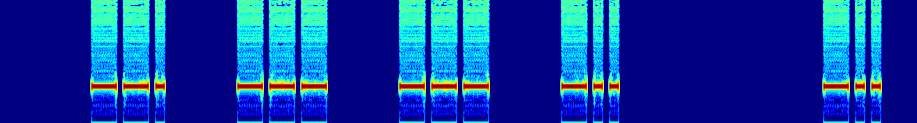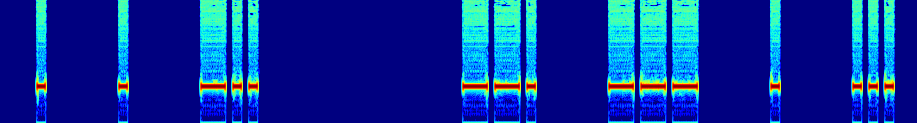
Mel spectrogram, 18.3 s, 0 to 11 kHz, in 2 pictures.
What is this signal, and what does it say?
Morse code, heard as a keyed tone, about 15 wpm, spaced as for 8 wpm, 1000 Hz. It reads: GOOD DEED GOES
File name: qotdfiles / 8wpm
